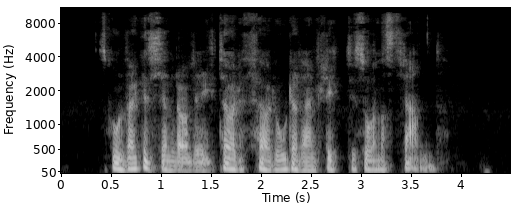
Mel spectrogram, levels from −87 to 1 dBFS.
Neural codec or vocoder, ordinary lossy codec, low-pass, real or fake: vocoder, 44.1 kHz, 128 mel bands, Pupu-Vocoder; AAC, 48 kbps; 9.9 kHz; fake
